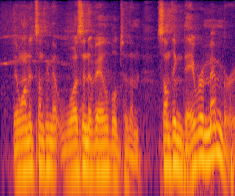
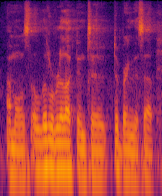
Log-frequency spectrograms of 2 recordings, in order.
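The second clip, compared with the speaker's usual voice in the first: usual speaking voice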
